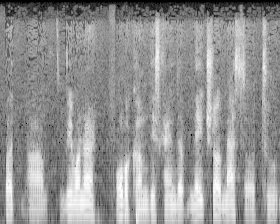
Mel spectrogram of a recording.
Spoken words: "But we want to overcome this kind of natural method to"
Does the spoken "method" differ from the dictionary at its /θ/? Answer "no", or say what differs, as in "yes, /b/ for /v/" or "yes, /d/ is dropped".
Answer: yes, /s/ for /θ/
